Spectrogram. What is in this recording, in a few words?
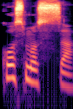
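"космосса", Komi, female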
